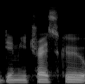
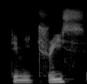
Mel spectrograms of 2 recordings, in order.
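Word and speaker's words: Dimitrescu: get to see lady lady demi tresco or demi trees as apparently it's pronounced um you get to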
